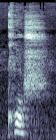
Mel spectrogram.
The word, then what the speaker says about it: Қош: Но как же прочитать букву К с хвостиком снизу? Очень просто. Нужно просто отхоркнуться через букву К обыкновенную. Пробуем. Улыбаемся и пробуем. Да. Кош. Кош. Кош. Ну а буква О, собственно, читается так же, как и пишется.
